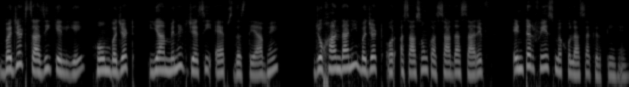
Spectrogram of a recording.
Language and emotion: Urdu, neutral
